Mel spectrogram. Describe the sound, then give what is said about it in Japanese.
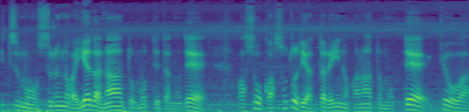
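Cicadas drone steadily outdoors, heard from a factory's second-floor terrace in strong sunshine, a continuous high-pitched buzz that runs beneath a person talking without pause the whole time. “日差しガンガンの中で、えやっておりますセミの声も多分聞こえるんじゃないかなと思います”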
